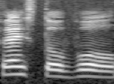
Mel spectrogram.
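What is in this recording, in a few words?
"first of all", Nigerian Pidgin, female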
